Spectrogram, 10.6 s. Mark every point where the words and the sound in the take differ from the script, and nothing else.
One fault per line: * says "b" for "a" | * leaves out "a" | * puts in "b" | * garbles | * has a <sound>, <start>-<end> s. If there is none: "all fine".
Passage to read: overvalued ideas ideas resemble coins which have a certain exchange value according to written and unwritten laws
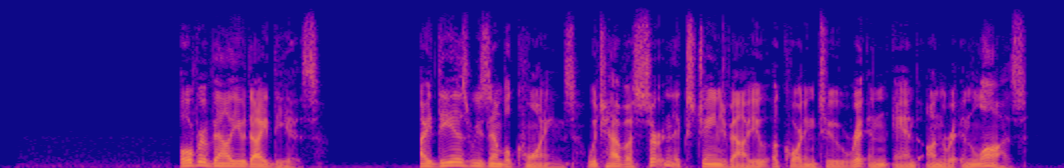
all fine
